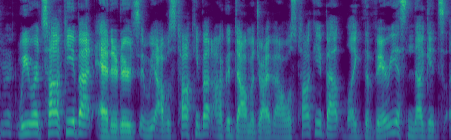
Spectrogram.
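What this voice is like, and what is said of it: Usual voice. Nothing is said of it.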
